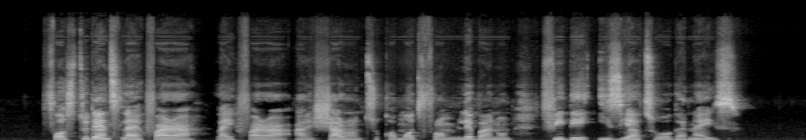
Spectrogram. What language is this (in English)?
Nigerian Pidgin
